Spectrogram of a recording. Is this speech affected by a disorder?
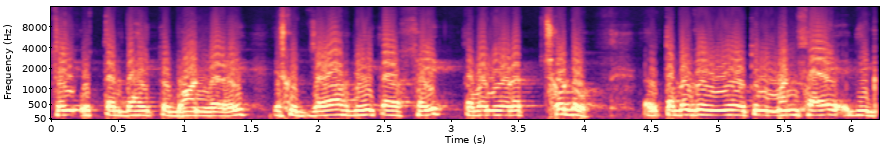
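No.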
